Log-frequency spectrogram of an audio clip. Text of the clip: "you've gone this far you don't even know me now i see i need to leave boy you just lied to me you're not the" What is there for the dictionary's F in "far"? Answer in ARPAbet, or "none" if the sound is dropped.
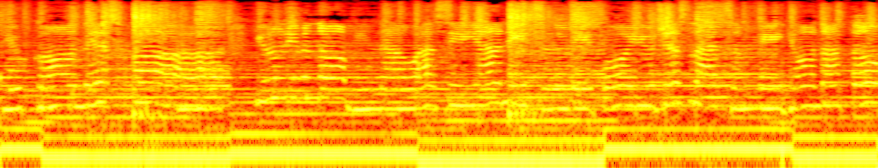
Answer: P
